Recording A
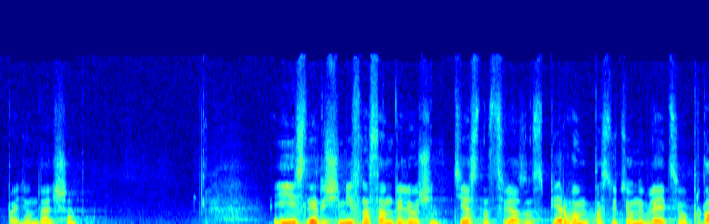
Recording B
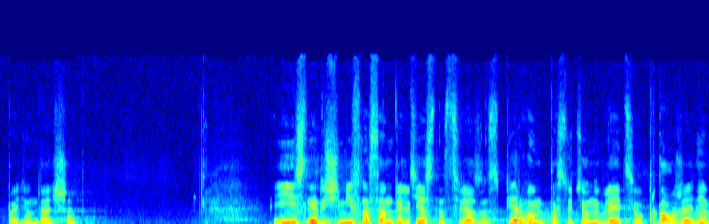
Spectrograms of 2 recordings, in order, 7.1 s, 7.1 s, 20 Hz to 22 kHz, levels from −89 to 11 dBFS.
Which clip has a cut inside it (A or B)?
B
